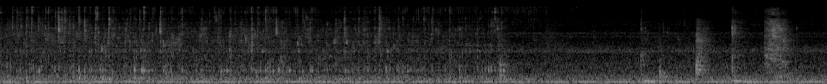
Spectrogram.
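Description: Hot water poured in a steady stream into a pot of toasted rice and vermicelli, splashing over the grains; the pour stops about five and a half seconds in. Then a slotted plastic spoon stirs the rice, with a couple of knocks against the pot near the end.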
